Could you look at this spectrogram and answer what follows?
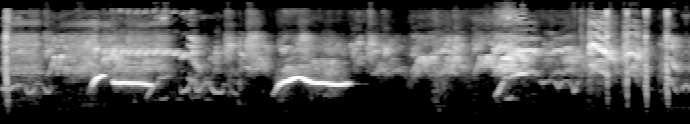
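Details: King parrot whistling: clear rising then level whistled notes in three main phrases about two seconds apart, with softer wavering notes between them and a few sharp clicks near the end.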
